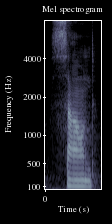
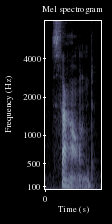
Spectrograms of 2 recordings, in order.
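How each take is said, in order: The two takes are said the same way.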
